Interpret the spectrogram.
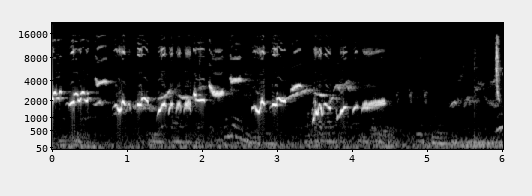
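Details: Murai batu, the white-rumped shama, pouring out a fast fighting-style song of varied whistled notes, rising and falling slurs tumbling closely together for over four seconds before a brief quiet pause.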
